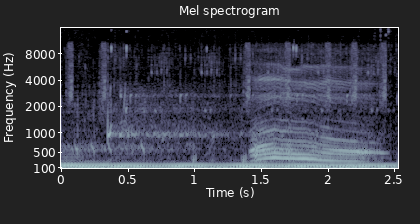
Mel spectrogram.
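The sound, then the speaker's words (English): Soft water drips and trickles in the background over a steady low hum, with a few distinct drops and a brief tonal, voice-like sound partway through. “There's like soft water dripping in the background.”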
